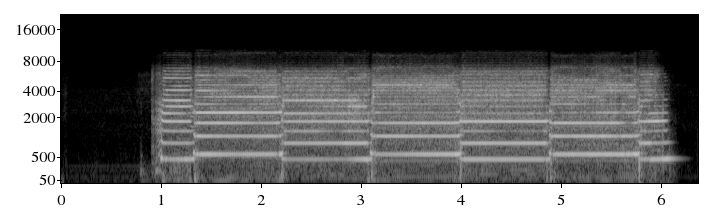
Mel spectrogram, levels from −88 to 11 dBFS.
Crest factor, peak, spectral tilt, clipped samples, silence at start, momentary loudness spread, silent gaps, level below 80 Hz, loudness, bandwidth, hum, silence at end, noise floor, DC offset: 12 dB; -4 dBFS; 0.5 dB/octave; under 0.1%; 0.9 s; 3 LU; none; -54 dBFS; -14 LUFS; 10 kHz; none; 0.2 s; -69 dBFS; under 0.1%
